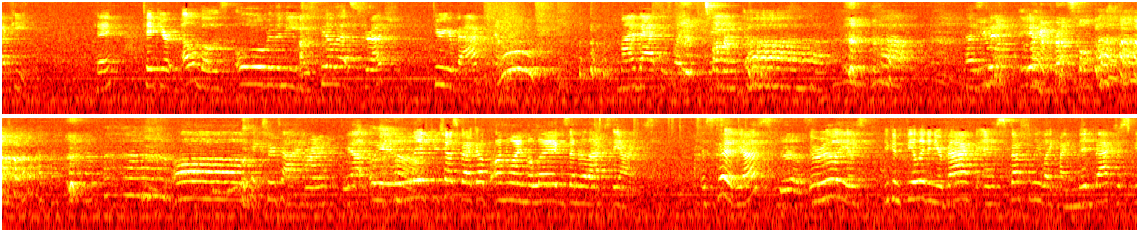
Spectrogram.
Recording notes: This is a live excerpt of a recording during a corporate enrichment workshop for a group of employees.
